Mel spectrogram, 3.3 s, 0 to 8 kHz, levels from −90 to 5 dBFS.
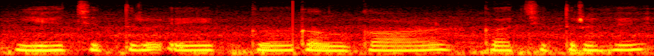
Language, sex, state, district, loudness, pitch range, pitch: Hindi, female, Maharashtra, Nagpur, -22 LUFS, 205-220 Hz, 215 Hz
